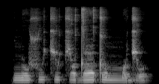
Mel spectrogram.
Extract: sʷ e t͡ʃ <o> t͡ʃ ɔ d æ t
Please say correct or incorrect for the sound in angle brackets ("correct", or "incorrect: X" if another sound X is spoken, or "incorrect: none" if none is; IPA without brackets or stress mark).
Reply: incorrect: u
